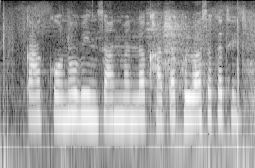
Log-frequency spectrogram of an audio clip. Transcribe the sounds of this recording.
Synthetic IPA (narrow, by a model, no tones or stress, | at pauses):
kakːonoʋinsanmənlakʰat̪akʰulʋaʃəkət̪ʰe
